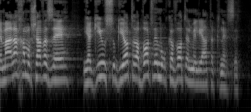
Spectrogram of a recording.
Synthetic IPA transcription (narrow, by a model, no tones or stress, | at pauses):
bemaːlaχamoʃavaze̞ | jaɡiusuɡijo̞tʁabo̞tvemuʁkavo̞talmiliathakne̞set̚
